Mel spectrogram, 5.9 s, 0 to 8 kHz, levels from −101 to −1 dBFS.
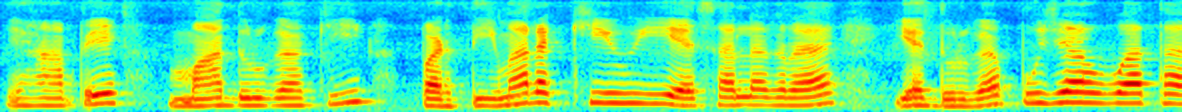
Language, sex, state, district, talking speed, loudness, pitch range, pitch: Hindi, female, Haryana, Rohtak, 180 wpm, -18 LUFS, 195-260 Hz, 215 Hz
